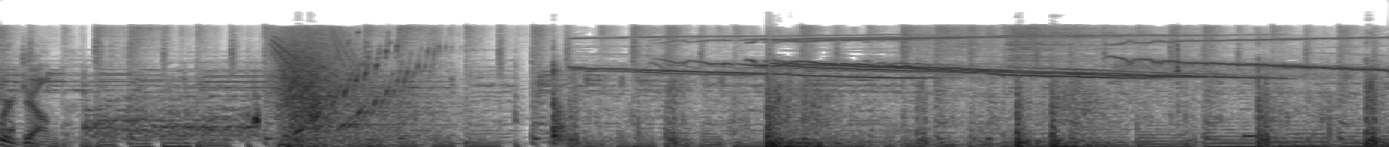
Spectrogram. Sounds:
Music, Speech

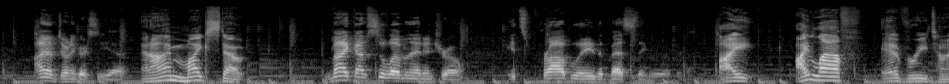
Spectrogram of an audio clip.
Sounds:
Music, Speech

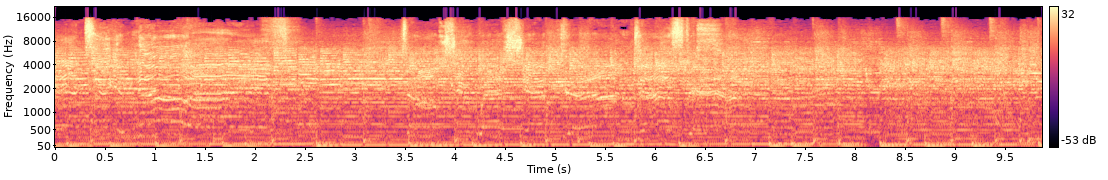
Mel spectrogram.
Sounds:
Singing, Music, Psychedelic rock

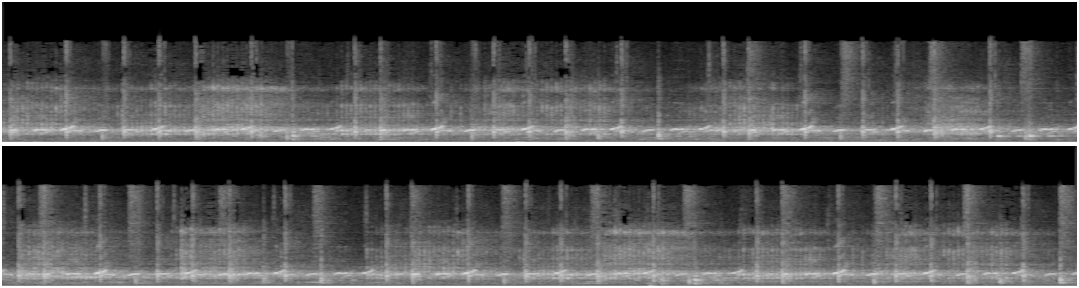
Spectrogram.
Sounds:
Music, Speech

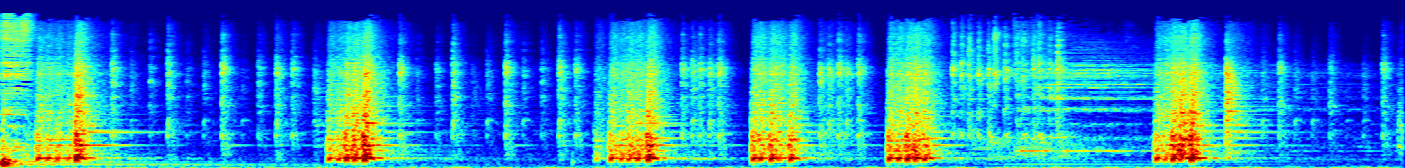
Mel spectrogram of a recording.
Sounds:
Drum, Musical instrument, Drum kit, Music, Bass drum

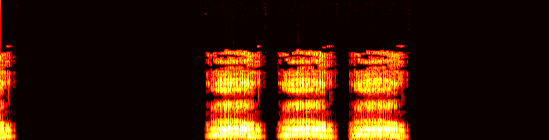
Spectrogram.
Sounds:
lions growling

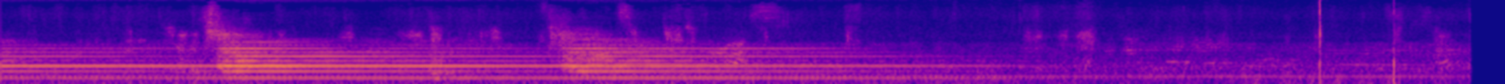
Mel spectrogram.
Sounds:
Speech, Tick-tock

